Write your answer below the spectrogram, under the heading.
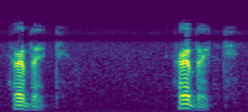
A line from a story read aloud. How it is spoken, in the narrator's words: a voice said softly to him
